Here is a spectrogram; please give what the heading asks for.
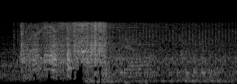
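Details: Nissan Big-M with a carburettor fault that shook and stalled with the A/C on; the starter cranks briefly, the engine catches cleanly and settles into a steady, even idle with no stumble.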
